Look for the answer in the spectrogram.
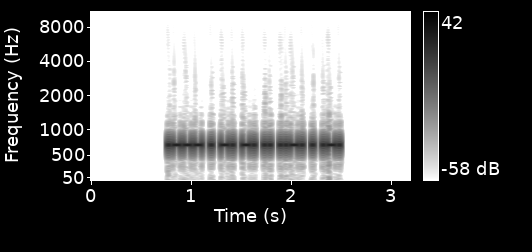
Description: Morse code, heard as a keyed tone, about 46 wpm, 700 Hz. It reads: JENNIFER
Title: USA Common Names - 45wpm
